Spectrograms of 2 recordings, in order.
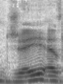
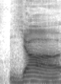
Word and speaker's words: ja: Like, how you would say, like, Ja in German. That's a J. You don't say Ja, you say Ja, because the fucking J is pronounced as a soft sound instead of like with a D in front of it like English does it.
